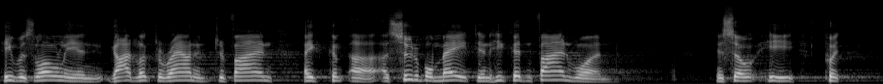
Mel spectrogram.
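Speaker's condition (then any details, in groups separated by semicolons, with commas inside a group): No condition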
